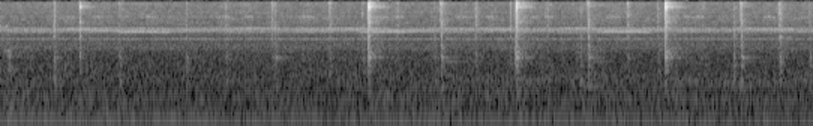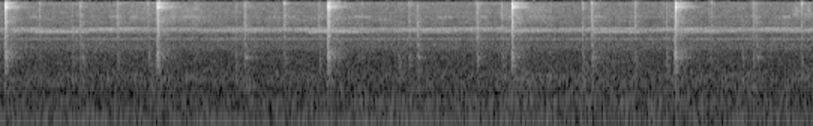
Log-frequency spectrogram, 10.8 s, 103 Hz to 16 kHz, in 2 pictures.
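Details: About 50-year-old R80-Z garage door operator, converted to 10-foot rail and full chain drive: sharp, dry clicks about once a second, unevenly spaced, over a faint hum; relay seems to stick and release late; cleaning contacts didn't help, owner suspects mechanical fault.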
